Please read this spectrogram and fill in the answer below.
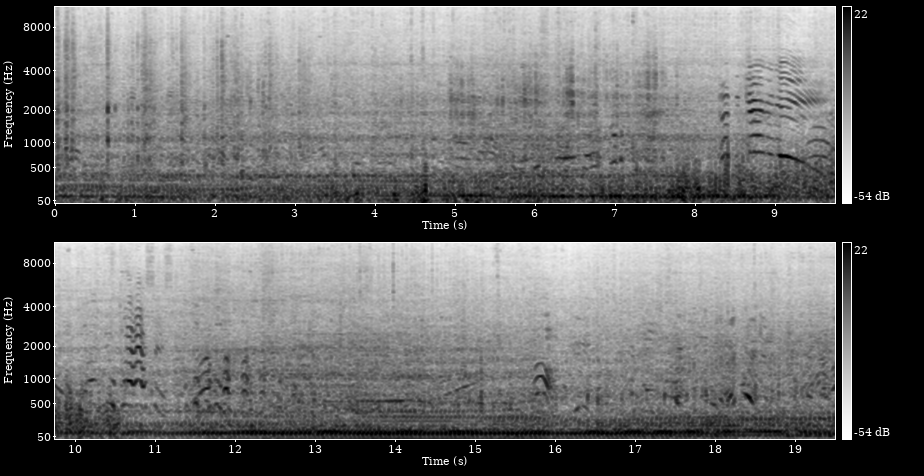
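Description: All-terrain vehicle (quad) engine running at low speed as it rolls slowly past, a steady low hum, with people's voices calling and chattering over it.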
